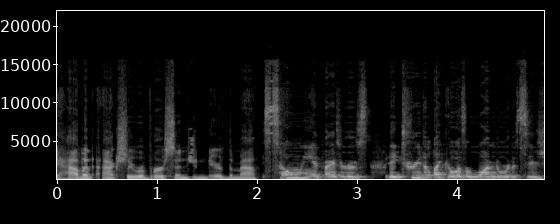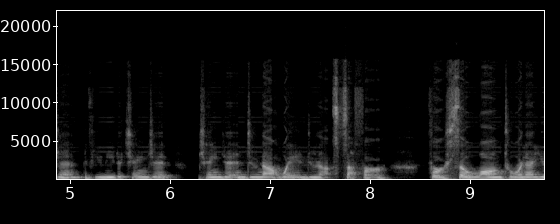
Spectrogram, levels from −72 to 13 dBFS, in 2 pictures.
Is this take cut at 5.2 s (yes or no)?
yes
